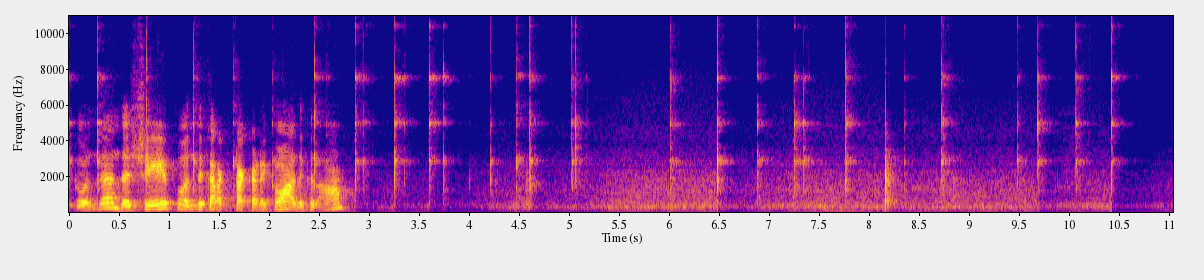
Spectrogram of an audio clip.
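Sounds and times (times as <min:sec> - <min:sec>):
metal spoon tapping ceramic bowl: 0:00.0 - 0:05.2, 0:06.0 - 0:08.9.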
